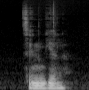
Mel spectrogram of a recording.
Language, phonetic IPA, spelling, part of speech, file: Polish, [ˈt͡sɨ̃ŋʲɟɛl], cyngiel, noun, LL-Q809 (pol)-cyngiel.wav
